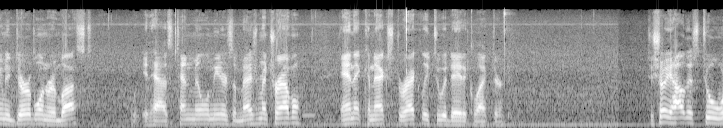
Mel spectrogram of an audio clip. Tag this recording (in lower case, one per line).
speech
